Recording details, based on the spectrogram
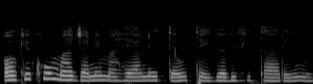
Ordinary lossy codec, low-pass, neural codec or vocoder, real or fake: none; none; codec, 16 kHz, 16 kbps, FreqCodec, larger model; fake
